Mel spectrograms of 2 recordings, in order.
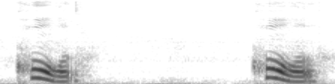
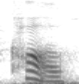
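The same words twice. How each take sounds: First: British "call" with a rounded, closed vowel; British English. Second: American "call", more open and wider; American English. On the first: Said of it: "It's British English pronunciation". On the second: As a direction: say "call" the American way, wide vowel. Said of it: "it's more open and wider". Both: Shown as a demonstration.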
